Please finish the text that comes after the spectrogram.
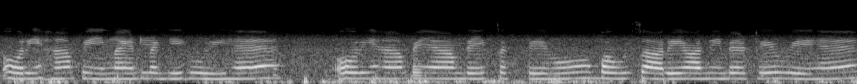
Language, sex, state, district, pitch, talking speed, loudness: Hindi, female, Haryana, Charkhi Dadri, 260 Hz, 140 wpm, -15 LUFS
